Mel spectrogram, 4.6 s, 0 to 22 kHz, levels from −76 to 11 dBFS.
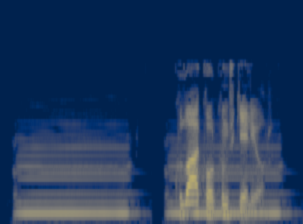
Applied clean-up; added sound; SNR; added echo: none; Bowed string instrument; 6 dB; none.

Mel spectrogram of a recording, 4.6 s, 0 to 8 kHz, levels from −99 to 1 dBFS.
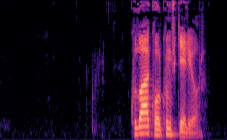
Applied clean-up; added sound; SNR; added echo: none; none; none; none.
